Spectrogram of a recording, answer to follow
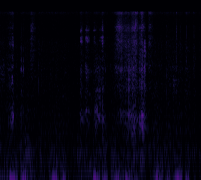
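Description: Faint scratching of a pen writing on paper, in a series of short strokes.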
